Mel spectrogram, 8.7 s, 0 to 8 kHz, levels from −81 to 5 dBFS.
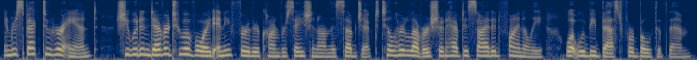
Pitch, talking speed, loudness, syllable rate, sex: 215 Hz, 215 wpm, -18 LUFS, 5.6 syllables/s, female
